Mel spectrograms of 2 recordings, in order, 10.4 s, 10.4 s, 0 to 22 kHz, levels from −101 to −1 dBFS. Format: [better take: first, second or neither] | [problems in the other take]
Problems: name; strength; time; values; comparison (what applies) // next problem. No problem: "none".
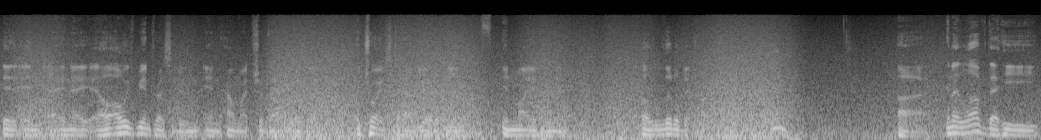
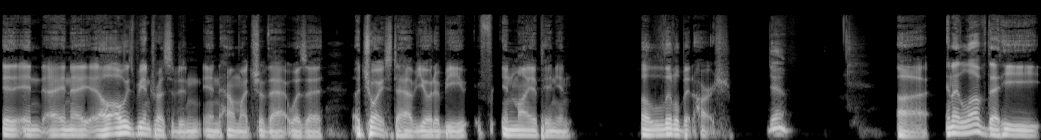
second | wind noise on the microphone; heavy; as loud as the speech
